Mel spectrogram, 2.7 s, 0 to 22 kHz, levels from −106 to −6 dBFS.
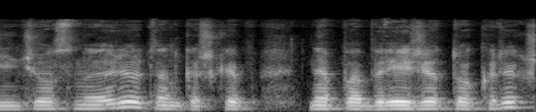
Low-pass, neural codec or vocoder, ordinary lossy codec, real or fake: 10.8 kHz; none; Opus, 32 kbps; real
